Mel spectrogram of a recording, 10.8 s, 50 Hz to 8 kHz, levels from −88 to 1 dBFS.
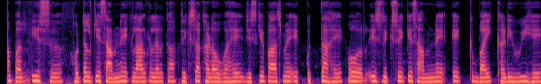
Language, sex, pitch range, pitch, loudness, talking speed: Konkani, male, 145-160 Hz, 150 Hz, -24 LUFS, 165 wpm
